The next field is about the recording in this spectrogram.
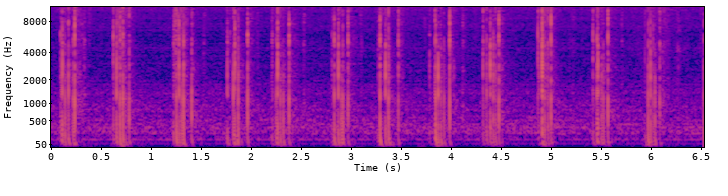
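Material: Cardboard.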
